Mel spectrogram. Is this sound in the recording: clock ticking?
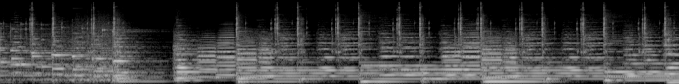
yes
